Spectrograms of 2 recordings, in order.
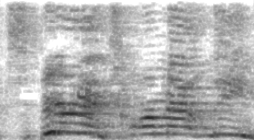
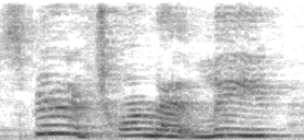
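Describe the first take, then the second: First: It is said forcefully, with authority. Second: It is said weakly, without authority.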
